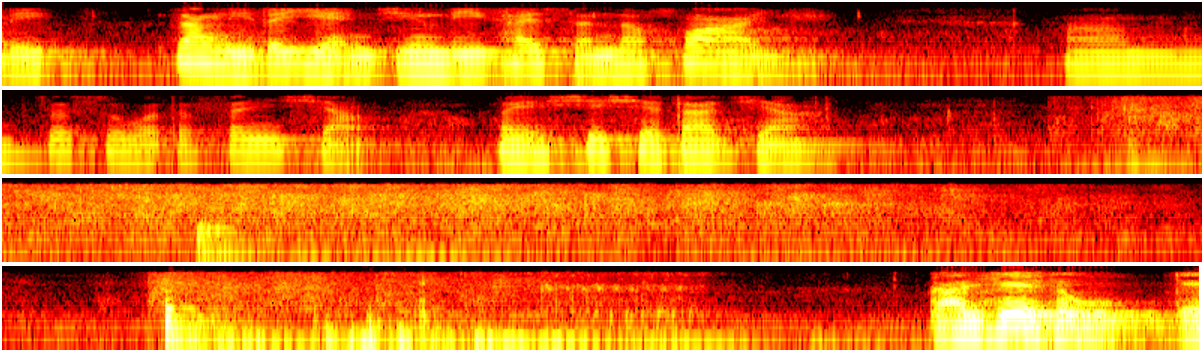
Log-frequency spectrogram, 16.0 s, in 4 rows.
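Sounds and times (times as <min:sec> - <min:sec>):
speech: 0:00.0 - 0:02.8, 0:03.5 - 0:06.9, 0:15.1 - 0:15.9
warm audience applause: 0:07.8 - 0:11.8.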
